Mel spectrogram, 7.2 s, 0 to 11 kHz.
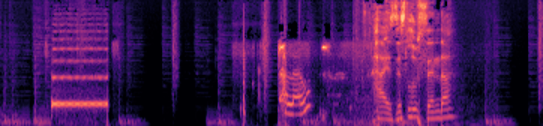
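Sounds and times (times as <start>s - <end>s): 
outgoing phone call ringing placed from a radio station: 0.7s - 1.5s
speech: 3.8s - 4.3s, 5.0s - 6.2s.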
